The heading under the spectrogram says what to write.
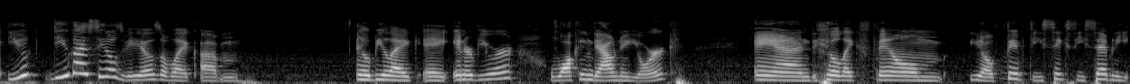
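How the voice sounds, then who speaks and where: A woman's voice: mid-range voice, dull audio. A woman in her twenties hosting a solo podcast, talking casually and rambling through tangents with many fillers. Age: 20s. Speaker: podcast host.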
